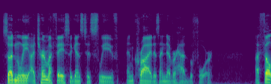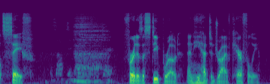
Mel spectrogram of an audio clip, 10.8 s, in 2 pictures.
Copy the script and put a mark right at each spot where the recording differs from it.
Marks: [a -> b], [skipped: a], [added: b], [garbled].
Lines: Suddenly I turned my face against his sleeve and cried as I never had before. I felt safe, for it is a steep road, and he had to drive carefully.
Suddenly I turned my face against his sleeve and cried as I never had before. I felt safe, for it is a steep road, and he had to drive carefully.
